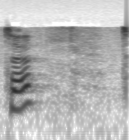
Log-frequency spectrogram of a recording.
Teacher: c'est une occlusive dentale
